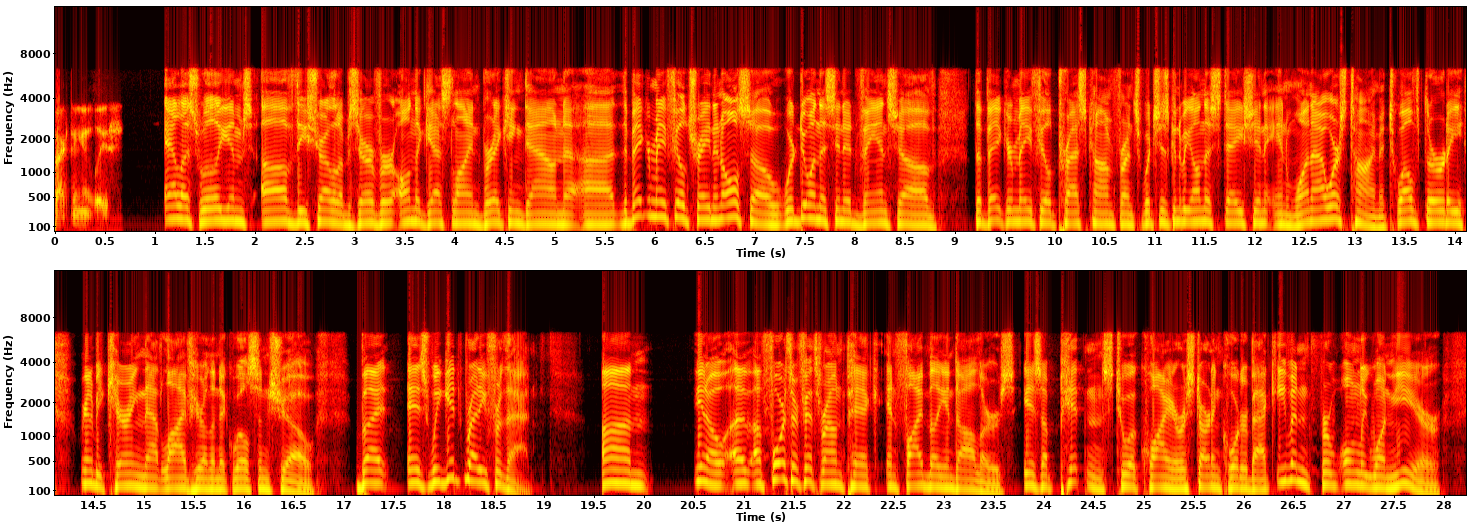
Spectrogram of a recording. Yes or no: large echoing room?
no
